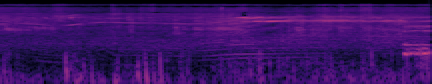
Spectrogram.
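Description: Faint, thin whine of a small electric RC plane's motor and propeller in flight, its pitch rising about halfway through, with a few soft knocks.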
